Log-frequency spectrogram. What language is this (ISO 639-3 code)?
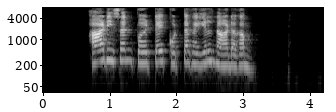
tam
